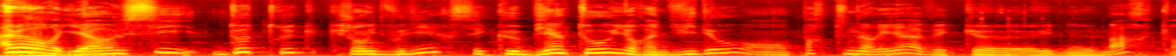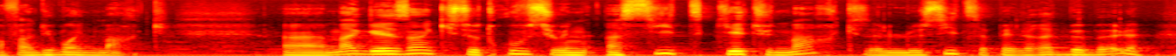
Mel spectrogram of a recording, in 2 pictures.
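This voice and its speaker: Fairly quick speech with music in the background. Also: man. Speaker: YouTuber. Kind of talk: casual vlog talk. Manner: energetic; hesitant, many fillers.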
